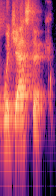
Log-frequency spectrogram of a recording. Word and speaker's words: Wujastyk: how do you say your last name it's wajastic jastic see that that sounds so cool and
